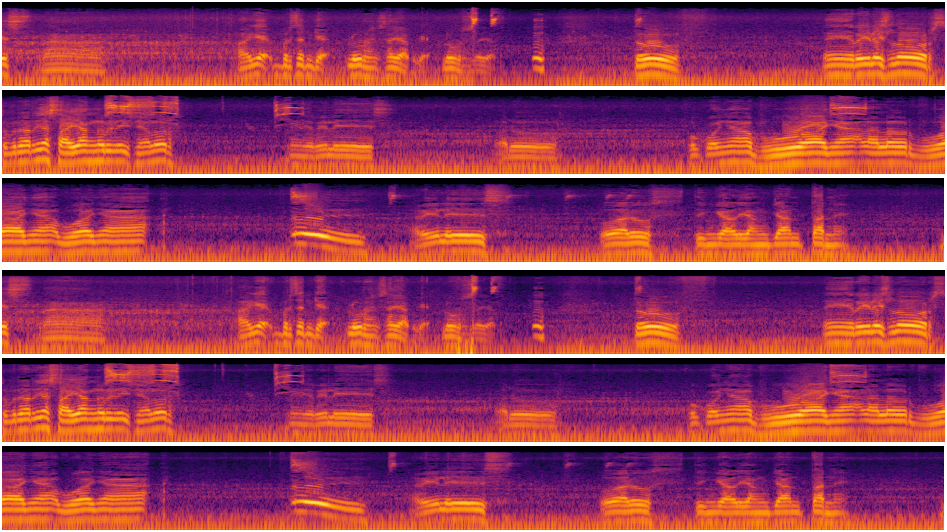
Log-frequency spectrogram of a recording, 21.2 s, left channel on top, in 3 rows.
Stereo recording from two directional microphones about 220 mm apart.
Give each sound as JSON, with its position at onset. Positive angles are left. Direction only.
{"t": 0.0, "sound": "speech", "side_deg": 0}
{"t": 0.8, "sound": "vehicle", "side_deg": 30}
{"t": 1.8, "sound": "speech", "side_deg": 0}
{"t": 4.0, "sound": "speech", "side_deg": 20}
{"t": 6.1, "sound": "speech", "side_deg": 15}
{"t": 9.4, "sound": "speech", "side_deg": 15}
{"t": 12.4, "sound": "speech", "side_deg": 10}
{"t": 16.3, "sound": "speech", "side_deg": 15}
